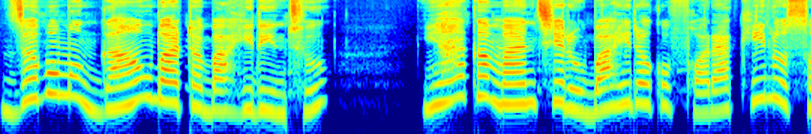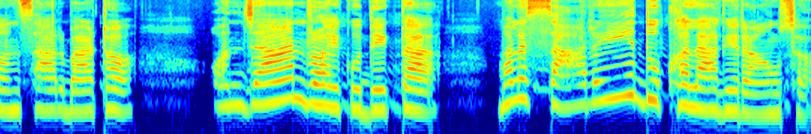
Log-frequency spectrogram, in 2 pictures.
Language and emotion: Nepali, sad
